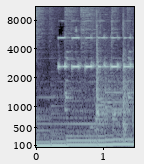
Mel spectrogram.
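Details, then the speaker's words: DTF heat press with its timer finished after pressing a transfer sheet: a series of loud, high-pitched electronic beeps repeating over a low hum to signal the cycle is complete. "And as you can see, it's gonna start beeping loud. So you do not have to worry about not being notified."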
